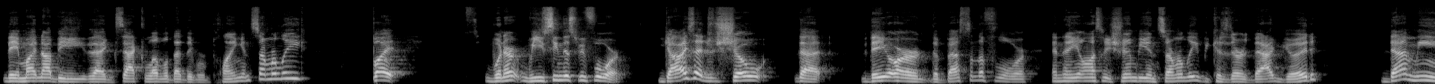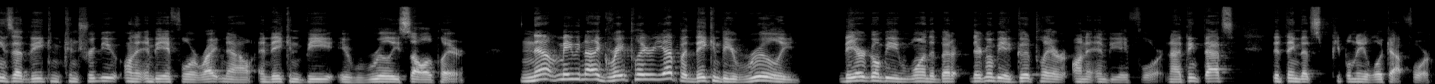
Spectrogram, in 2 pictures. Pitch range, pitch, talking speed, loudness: 125-165 Hz, 145 Hz, 225 wpm, -20 LUFS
